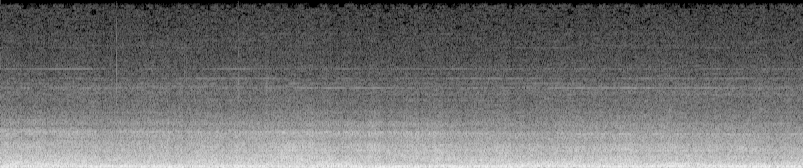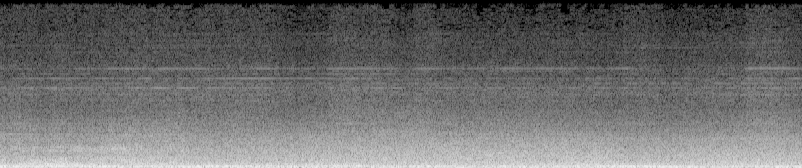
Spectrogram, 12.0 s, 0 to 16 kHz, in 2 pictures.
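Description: An American Airlines Boeing 737-800 bound for Las Vegas departs LAX, its engines giving a steady, loud broadband roar that holds evenly throughout with no voices over it.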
